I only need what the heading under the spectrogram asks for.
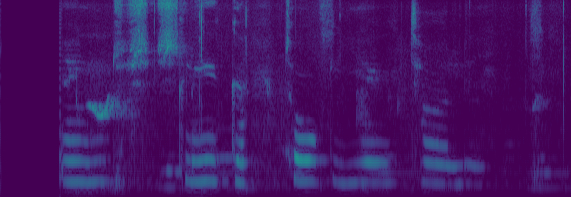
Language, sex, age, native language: Icelandic, male, 9, Icelandic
